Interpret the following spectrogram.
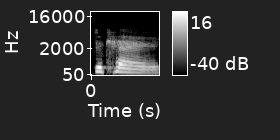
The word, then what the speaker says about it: Takei: Yeah, he says it's like it's decay, as in rhymes with I'm gay.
